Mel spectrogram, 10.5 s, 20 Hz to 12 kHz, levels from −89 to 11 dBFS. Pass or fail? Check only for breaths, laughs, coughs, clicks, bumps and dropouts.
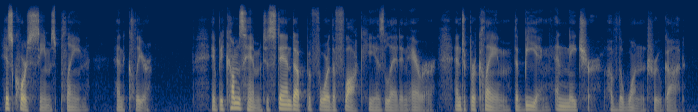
pass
